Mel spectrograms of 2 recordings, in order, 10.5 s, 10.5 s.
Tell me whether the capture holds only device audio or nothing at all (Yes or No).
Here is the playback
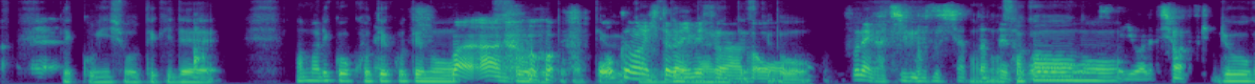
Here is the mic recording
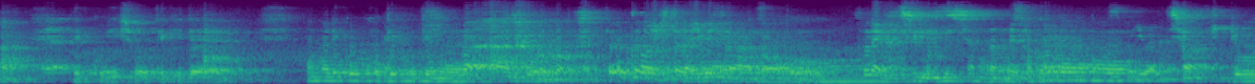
No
